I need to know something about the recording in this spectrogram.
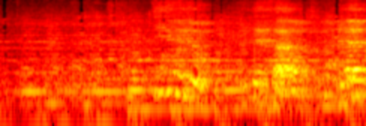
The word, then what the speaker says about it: Ti Zwezo: Karine Doran de Tizéou. Tizouézo, c'était ça, donc j'ai mal prononcé, je reprends.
